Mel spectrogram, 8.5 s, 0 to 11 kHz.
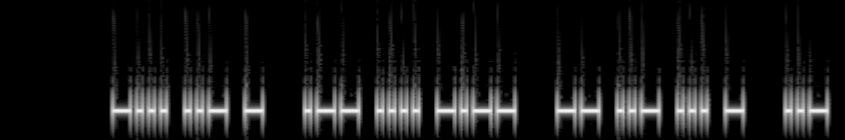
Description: Morse code, heard as a keyed tone, about 21 wpm, 700 Hz. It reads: BUT WHY MUST U
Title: Sentences from Top 400 Words and Abbreviations 20wpm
